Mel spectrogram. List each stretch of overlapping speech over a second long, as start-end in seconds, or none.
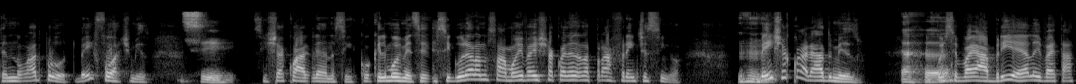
none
